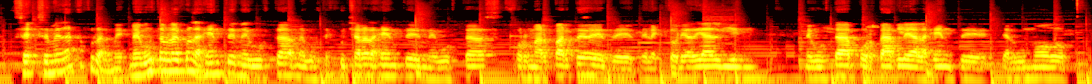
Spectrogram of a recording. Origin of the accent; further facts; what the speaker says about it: El Tigre, Anzoátegui, Venezuela; yo soy del Tigre, eh, del estado de en, Venezuela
